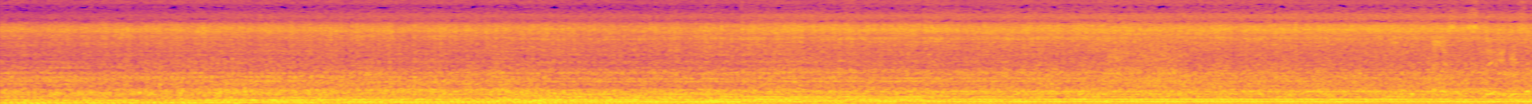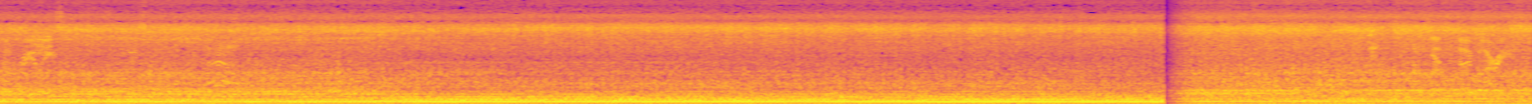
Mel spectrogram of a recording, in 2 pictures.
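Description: Single-engine light aircraft's piston engine and propeller running at takeoff power, heard from inside the cabin: a loud, steady drone that builds over the first couple of seconds as the plane rolls down the runway and lifts off. The sound cuts out for a moment near the end.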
